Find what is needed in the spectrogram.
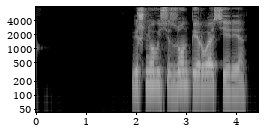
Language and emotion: Russian, neutral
